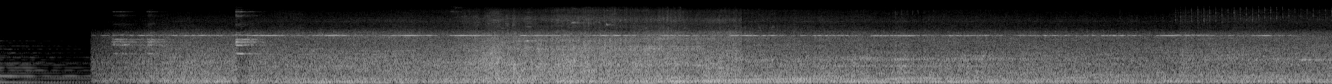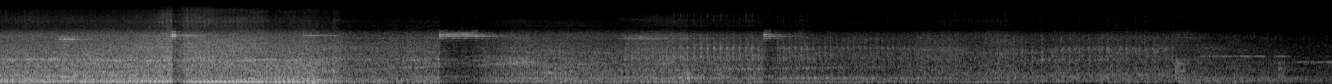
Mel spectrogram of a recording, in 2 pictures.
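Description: Road traffic noise, a dense steady wash of street sound that starts about a second in, with a thin high steady tone over it for several seconds. About seventeen seconds in it drops to a quieter background hum.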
